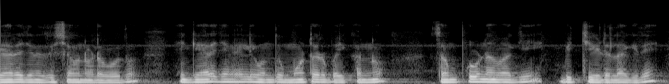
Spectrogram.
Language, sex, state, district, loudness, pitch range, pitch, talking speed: Kannada, male, Karnataka, Mysore, -16 LUFS, 105-115 Hz, 110 Hz, 100 wpm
